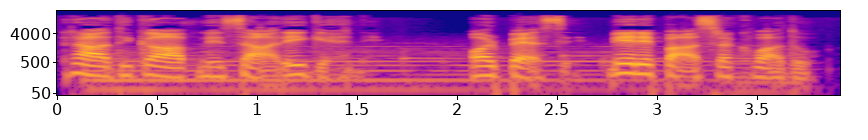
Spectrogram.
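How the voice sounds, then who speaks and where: A woman's voice: fairly low pitch, steady tone, unhurried, gravelly, soft background music. A woman playing an imperious, protective, wealthy mother-in-law in a story, with a commanding manner. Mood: stern.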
